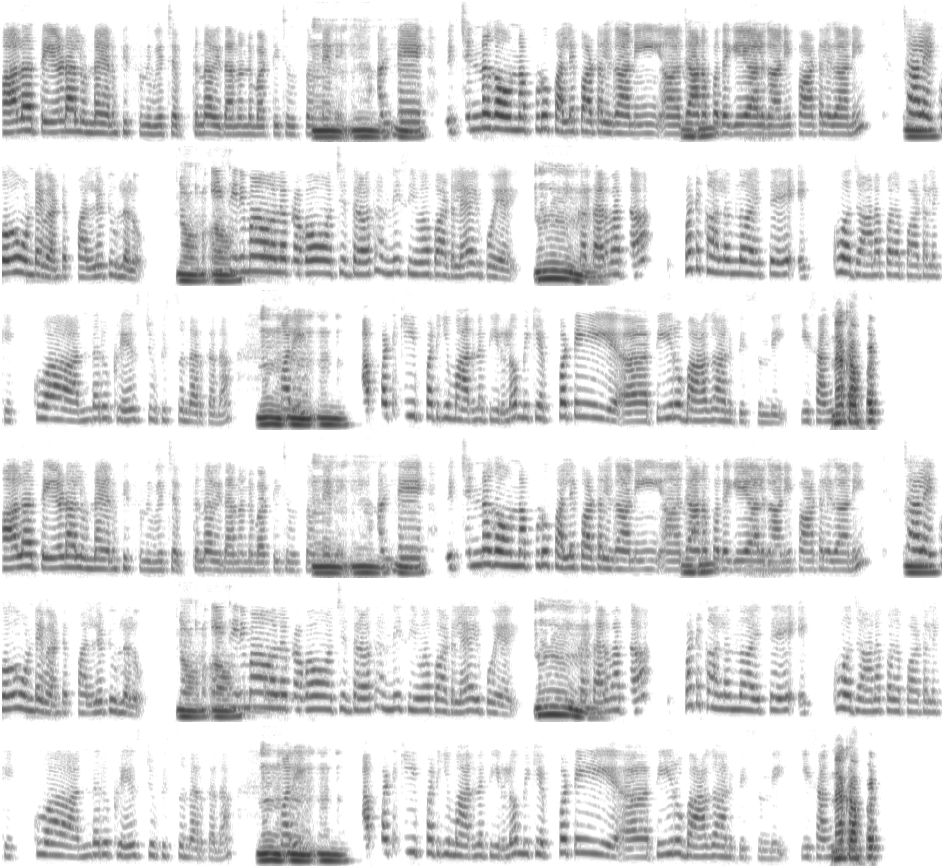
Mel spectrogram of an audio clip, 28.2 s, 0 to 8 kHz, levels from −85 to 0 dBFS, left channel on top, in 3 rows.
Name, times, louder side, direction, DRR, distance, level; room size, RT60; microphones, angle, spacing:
voice 1, 0.0-8.6 9.0-10.8 11.5-14.5 15.0-15.9 16.2-17.4 17.7-21.1 21.6-21.9 22.4-27.5, left 3 dB, 40° left, 0.8 m, -36 dB
voice 2, 3.1-4.2 6.8-7.1 9.0-9.3 11.1-11.8 14.7-15.4 21.3-22.2 27.1-27.5, left 1 dB, 5° left, 1.2 m, -26 dB
3.8 x 2.2 x 2.7 m
head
